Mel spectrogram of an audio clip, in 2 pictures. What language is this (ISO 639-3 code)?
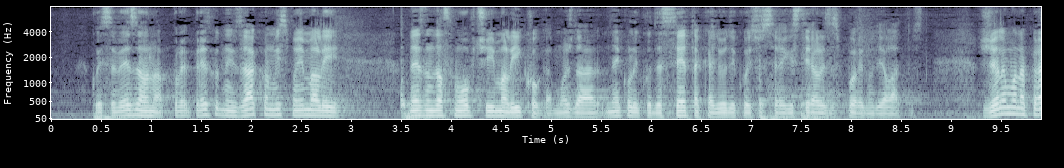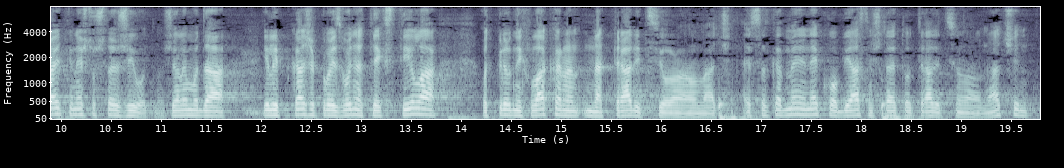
hrv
